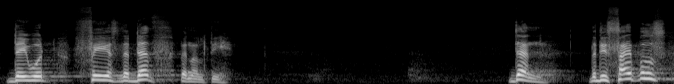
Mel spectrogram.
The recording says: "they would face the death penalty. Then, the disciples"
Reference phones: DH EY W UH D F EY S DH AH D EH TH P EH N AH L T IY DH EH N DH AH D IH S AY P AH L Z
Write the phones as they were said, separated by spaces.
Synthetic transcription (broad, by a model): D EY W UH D F EY S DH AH D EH T P EH N AH L T IY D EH N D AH D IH S AY P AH L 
